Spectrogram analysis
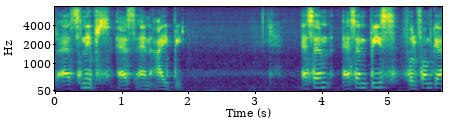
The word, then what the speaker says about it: SNPs: SNPs, but here this is pronounced as SNPs, SNIP.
